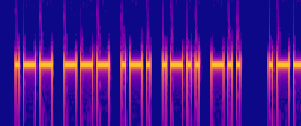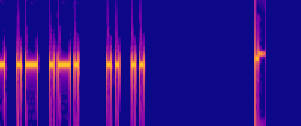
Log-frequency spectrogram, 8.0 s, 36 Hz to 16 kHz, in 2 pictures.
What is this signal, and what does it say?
Morse code, heard as a keyed tone, about 21 wpm, 700 Hz. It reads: WORLD WAR II
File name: practice / 22wpm / Sets of 7 Words - 22wpm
